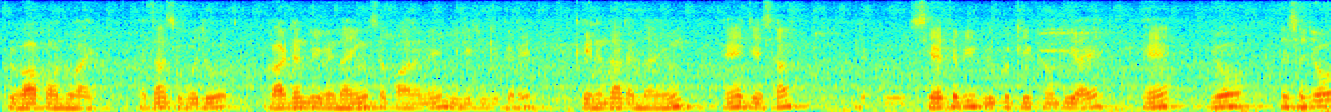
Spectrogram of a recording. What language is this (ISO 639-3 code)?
snd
